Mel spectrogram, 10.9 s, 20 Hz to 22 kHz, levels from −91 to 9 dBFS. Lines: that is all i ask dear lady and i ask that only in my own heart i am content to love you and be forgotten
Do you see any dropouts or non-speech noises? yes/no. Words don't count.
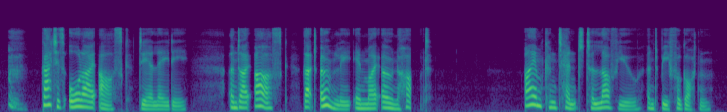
yes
